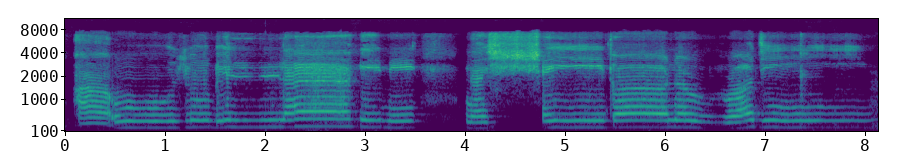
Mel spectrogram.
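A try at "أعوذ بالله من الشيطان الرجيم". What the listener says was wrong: نرجیم نہیں، نر، نون کے نیچے زیر ہے،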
